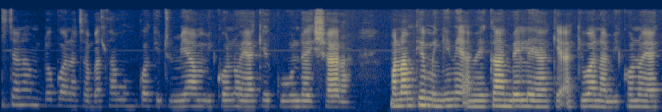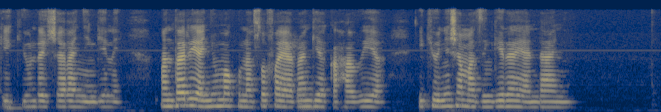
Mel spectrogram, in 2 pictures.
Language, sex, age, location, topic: Swahili, female, 18-24, Nairobi, education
